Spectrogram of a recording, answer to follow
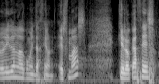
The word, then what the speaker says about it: SMACSS: Luego tenemos Smash, se pronuncia así, lo he leído en la documentación, Smash, que lo que hace es justamente todo lo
